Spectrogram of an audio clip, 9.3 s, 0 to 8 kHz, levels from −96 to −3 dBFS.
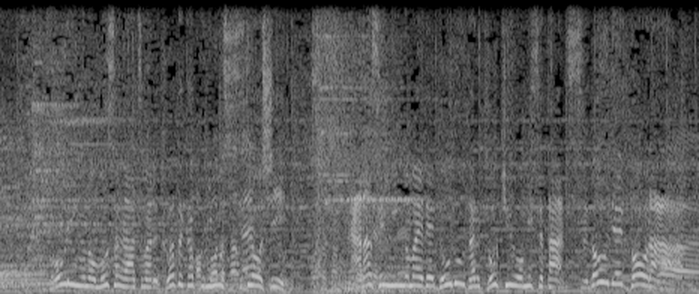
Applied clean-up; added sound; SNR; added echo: none; none; none; none.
